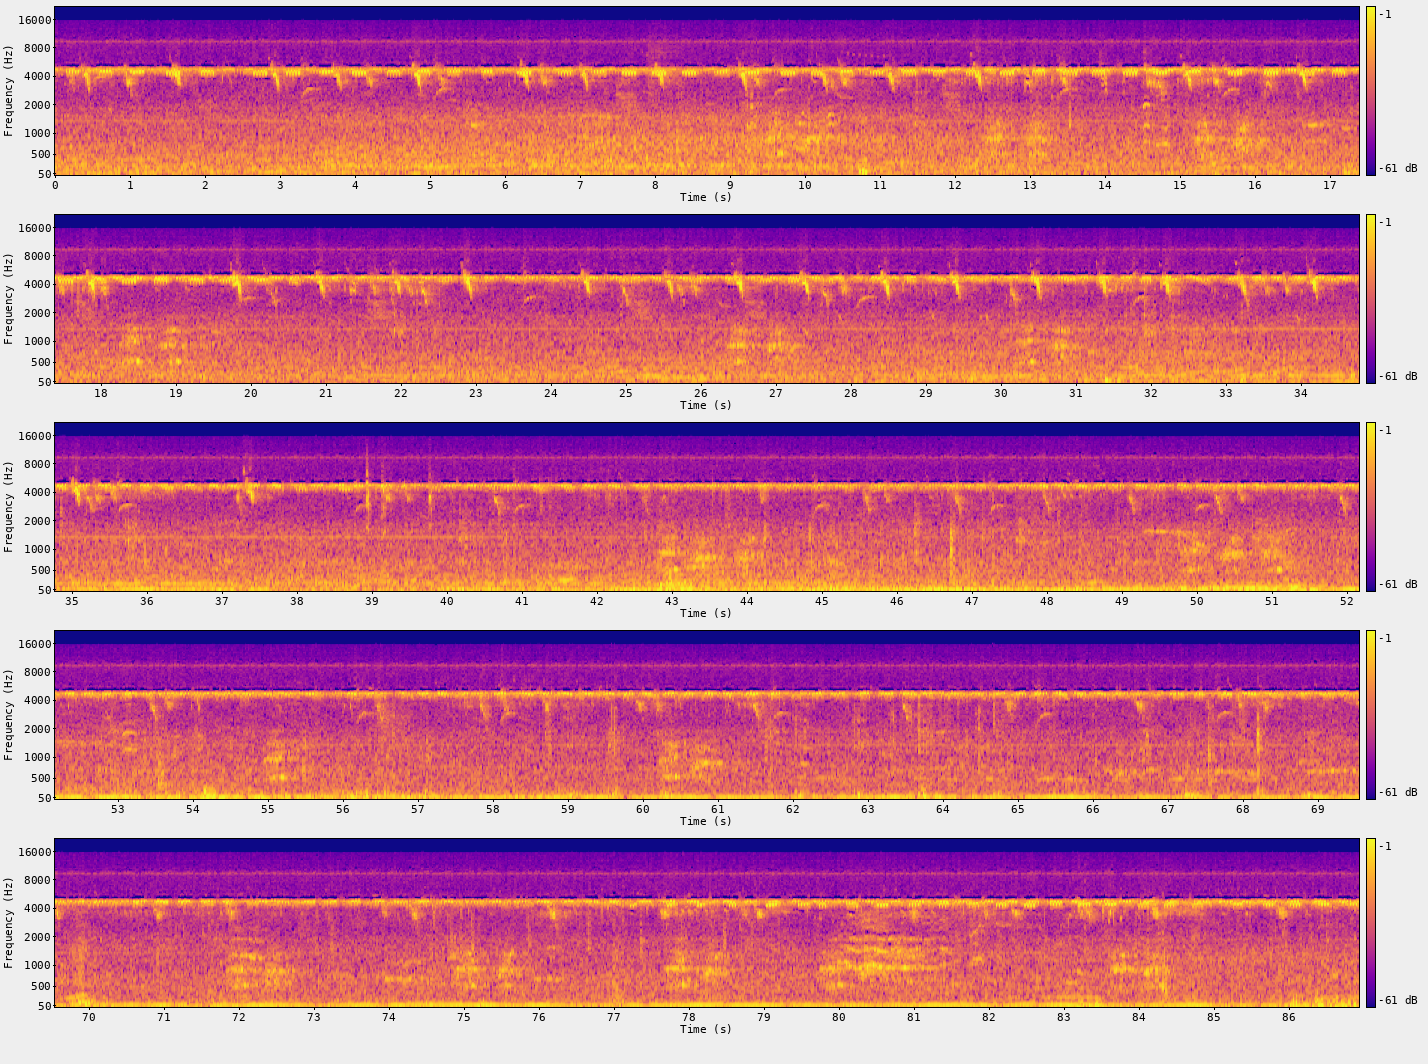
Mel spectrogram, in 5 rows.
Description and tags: Crickets from my garden. I recorded it by my MP3 player.
cricket, ambience, spring, relaxing, field-recording, summer, relax, entertainment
